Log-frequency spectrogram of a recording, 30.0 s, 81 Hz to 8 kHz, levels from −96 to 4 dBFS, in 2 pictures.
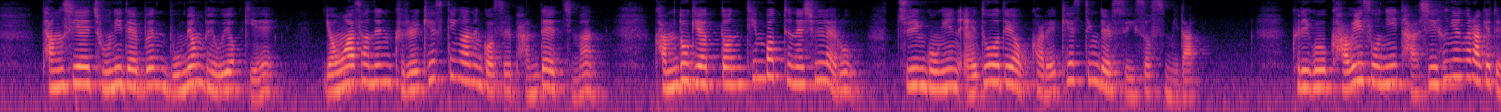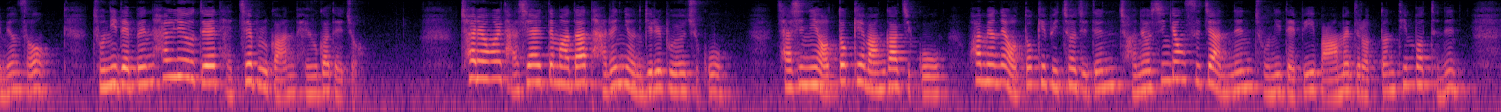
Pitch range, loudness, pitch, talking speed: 190-270 Hz, -27 LUFS, 225 Hz, 320 characters per minute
